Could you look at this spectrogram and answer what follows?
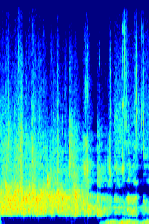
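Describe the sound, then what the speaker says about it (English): Applause from a seated audience at a wellness talk, steady and fairly loud for about two seconds before fading into room noise and handling sounds. "let's give them a round of applause"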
